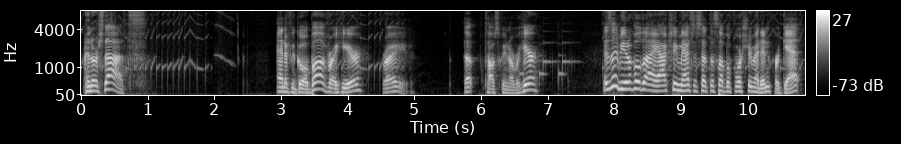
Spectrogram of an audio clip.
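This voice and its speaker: A man's voice: a little high, expressive, normal speed, pauses often, bright, forceful tone. A young man streaming a video game, rambling playfully and chatting with his viewers. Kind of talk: casual game-stream commentary.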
